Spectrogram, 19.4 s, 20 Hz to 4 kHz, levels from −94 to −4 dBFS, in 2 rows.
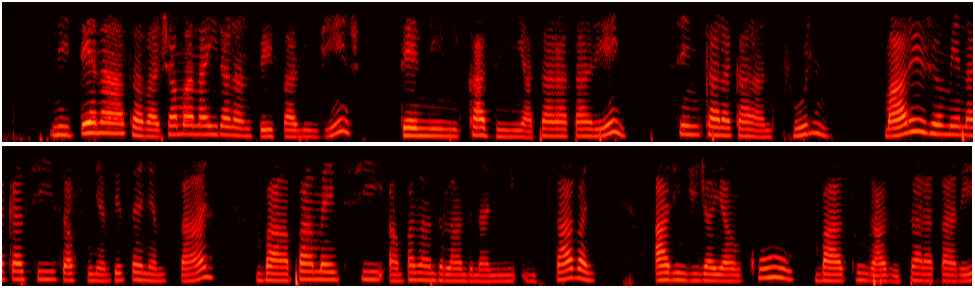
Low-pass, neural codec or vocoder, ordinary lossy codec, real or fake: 3.6 kHz; none; MP3, 24 kbps; real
